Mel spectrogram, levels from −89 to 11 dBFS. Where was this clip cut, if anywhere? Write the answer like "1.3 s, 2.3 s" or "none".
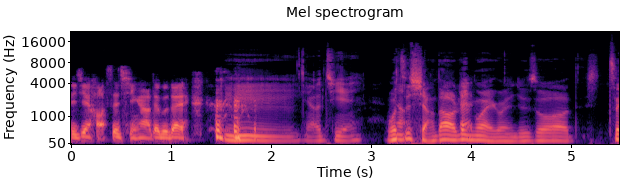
none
